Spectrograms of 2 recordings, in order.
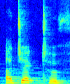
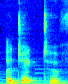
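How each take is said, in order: Both takes have the same delivery.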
